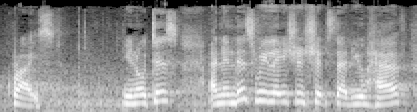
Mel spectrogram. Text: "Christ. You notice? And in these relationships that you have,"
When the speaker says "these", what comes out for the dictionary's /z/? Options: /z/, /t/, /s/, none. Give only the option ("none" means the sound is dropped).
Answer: /s/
